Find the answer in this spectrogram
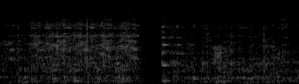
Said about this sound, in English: We're just gonna give that a stir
